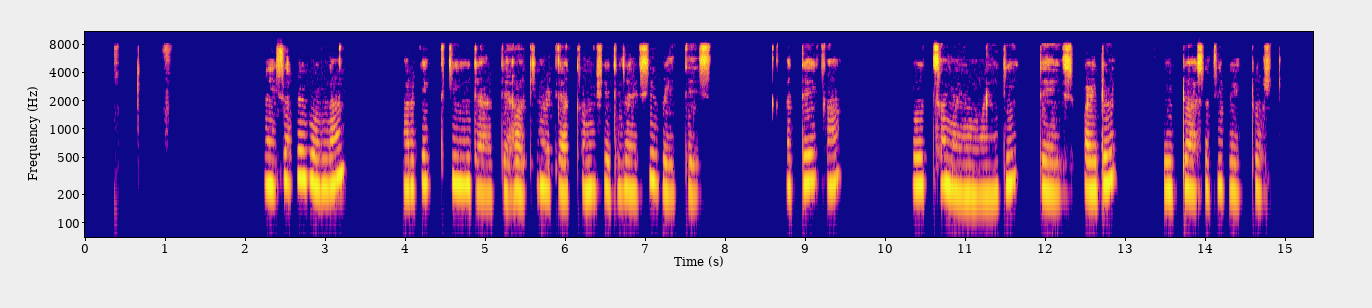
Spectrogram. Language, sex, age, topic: Gamo, female, 18-24, government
